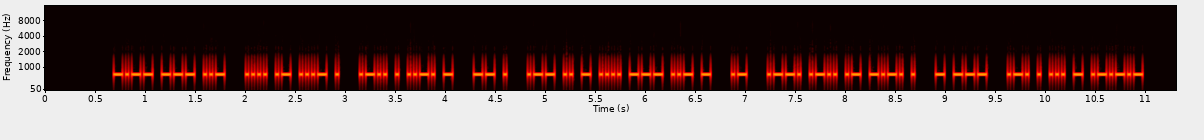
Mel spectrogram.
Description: Morse code, heard as a keyed tone, about 40 wpm, 700 Hz. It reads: YOU HAVE LEFT ME WITHOUT A PLACE TO REST.
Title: Sentences from Top 600 Words 40wpm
